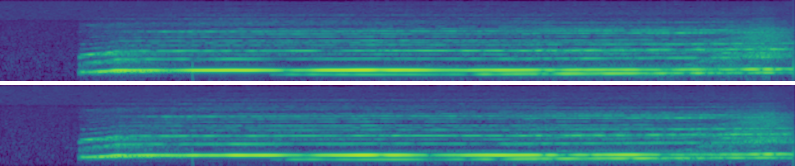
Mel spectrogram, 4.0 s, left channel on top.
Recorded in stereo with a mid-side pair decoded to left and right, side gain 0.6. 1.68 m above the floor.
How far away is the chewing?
No chewing in this recording.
